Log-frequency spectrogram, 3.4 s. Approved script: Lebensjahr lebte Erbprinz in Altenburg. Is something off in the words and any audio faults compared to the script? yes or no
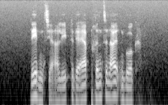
yes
